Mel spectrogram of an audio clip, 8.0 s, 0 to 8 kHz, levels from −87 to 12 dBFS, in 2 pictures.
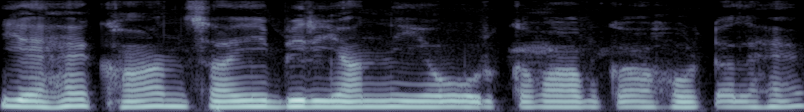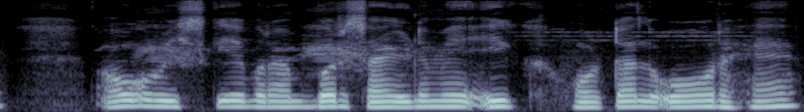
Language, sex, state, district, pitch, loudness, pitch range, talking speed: Hindi, male, Uttar Pradesh, Saharanpur, 150 Hz, -16 LUFS, 145-155 Hz, 135 wpm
